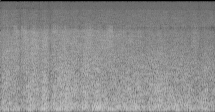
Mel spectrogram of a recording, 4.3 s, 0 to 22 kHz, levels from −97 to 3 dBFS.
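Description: From the start to the end, every syllable has a close, equally loud double about 42.7 ms behind it, giving a slapped, doubled edge. This is channel delay (doubling): one channel runs late, which fits a 2048-sample buffer at 48 kHz, and the two are summed to mono.

From 2.74 s to the end, the speech comes back again roughly every 300 ms, peaking about 12 dB below the direct sound. This is feedback echo between two devices: one device plays what the other's microphone sent, that microphone captures it again, and neither echo canceller removes the other device's output.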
